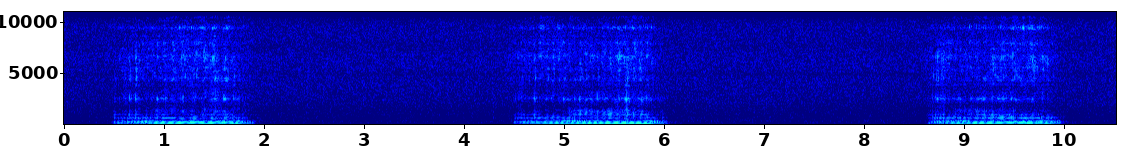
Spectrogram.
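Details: Woman snoring: three deep, rumbling snores at steady intervals, about 15 breaths a minute, with quiet pauses between them.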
